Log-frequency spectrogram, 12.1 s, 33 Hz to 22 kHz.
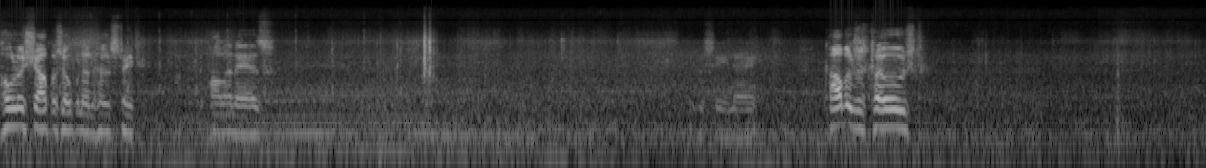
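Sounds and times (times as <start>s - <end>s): car engine and road hum: 0.0s - 12.0s.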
